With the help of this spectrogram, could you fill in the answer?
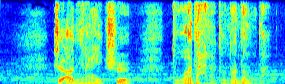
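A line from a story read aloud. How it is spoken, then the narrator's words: Gentle reply. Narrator (Chinese): 文琪他妈很温柔的应着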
